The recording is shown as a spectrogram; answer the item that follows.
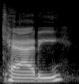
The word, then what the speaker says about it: Cady: Teenage Katie Heron, and they often pronounce her name wrong because it's spelled Cady. Caddy.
